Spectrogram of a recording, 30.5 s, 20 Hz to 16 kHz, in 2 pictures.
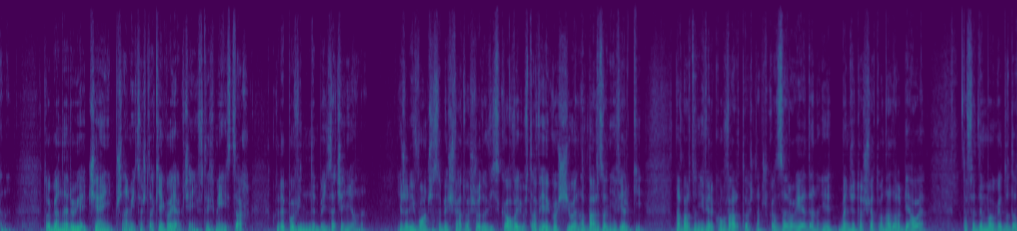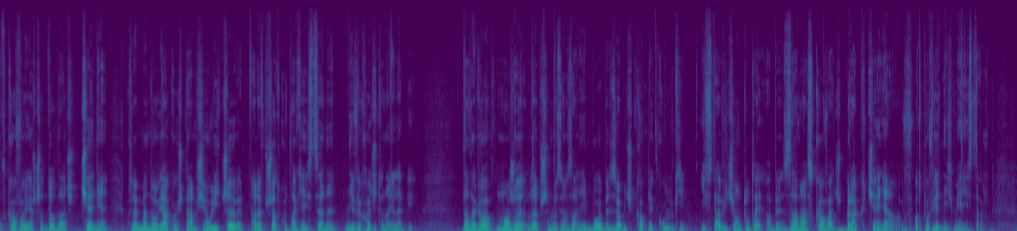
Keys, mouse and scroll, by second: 22.2 Escape, 22.8 right click, 23.4 shift+d, 24.8 click, 25.0 s, 25.8 click, 26.0 g, 27.1 click, 27.9 click.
